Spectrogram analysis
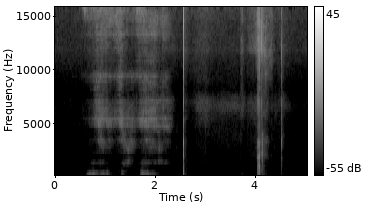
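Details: Man snoring: two loud, low rattling snores, then quieter breathing noises and clicks in a small room; snoring.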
